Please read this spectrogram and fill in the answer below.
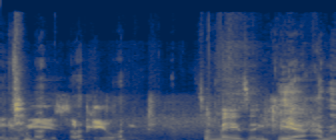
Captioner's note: laugh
